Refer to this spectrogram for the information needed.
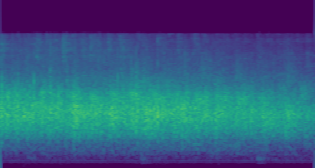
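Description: A crowd claps steadily throughout, a dense, even wash of many hands with no pauses and a slight fade toward the end. No voices stand out over the applause. The crowd claps their hands to praise God.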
